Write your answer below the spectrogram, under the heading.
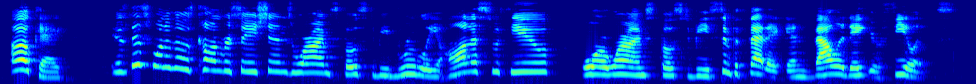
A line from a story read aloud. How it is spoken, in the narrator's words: sighs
